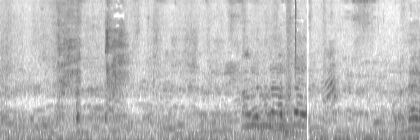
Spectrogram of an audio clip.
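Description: Indistinct chatter of people talking in a busy market, with one voice coming through more clearly and louder about two and a half seconds in.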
